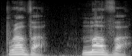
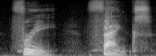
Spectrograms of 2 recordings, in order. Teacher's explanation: Another version is the V and F sounds you hear instead of the TH sound. This is called TH fronting, and it comes in words like brother, mother, with the V, and the F comes as free, thanks, for example.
